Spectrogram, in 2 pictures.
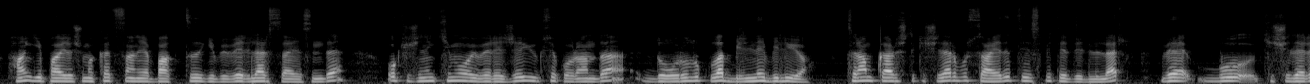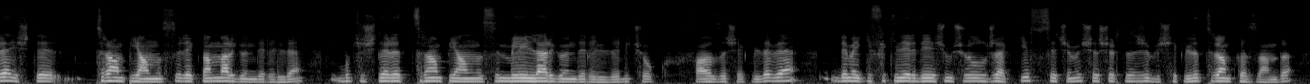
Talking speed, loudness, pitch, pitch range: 125 wpm, -26 LUFS, 145 Hz, 135-155 Hz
